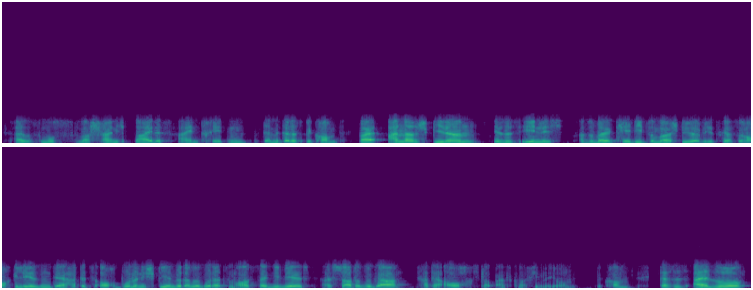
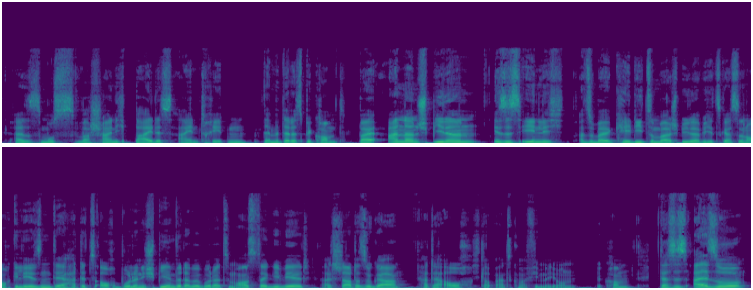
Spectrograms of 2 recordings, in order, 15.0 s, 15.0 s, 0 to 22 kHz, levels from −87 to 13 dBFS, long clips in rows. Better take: second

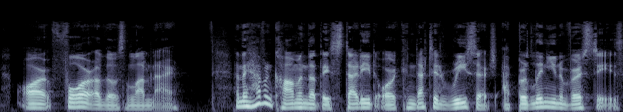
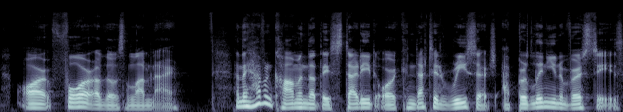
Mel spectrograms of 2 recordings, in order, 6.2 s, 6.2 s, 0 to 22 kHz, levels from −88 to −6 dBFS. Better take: second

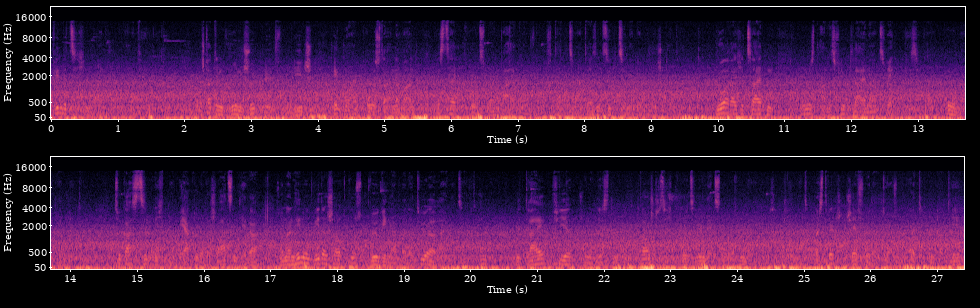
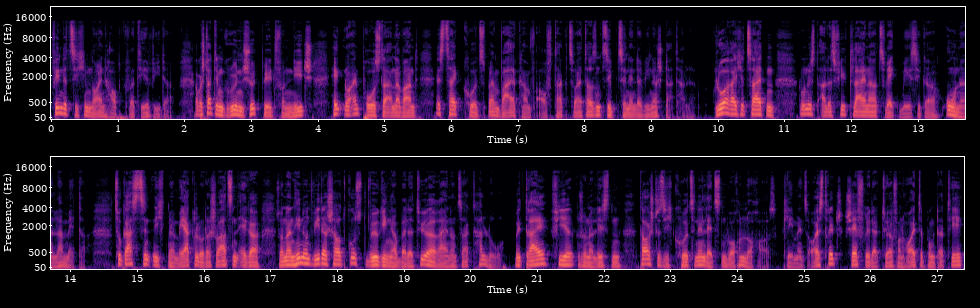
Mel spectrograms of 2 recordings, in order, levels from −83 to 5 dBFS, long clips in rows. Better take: second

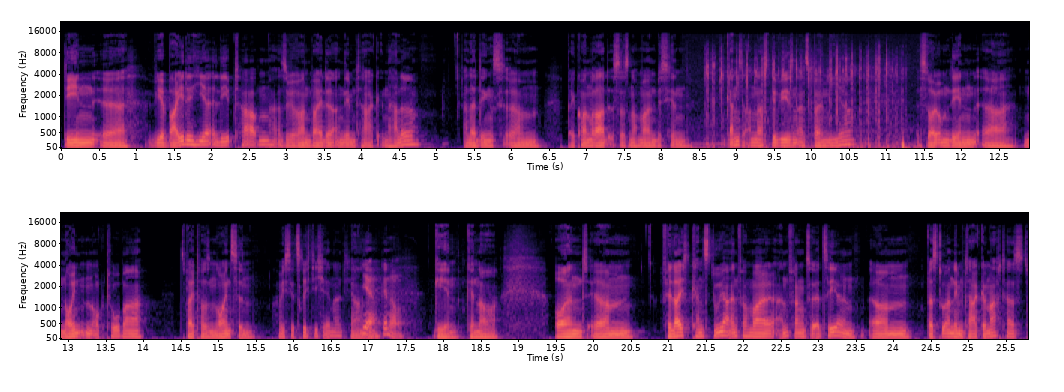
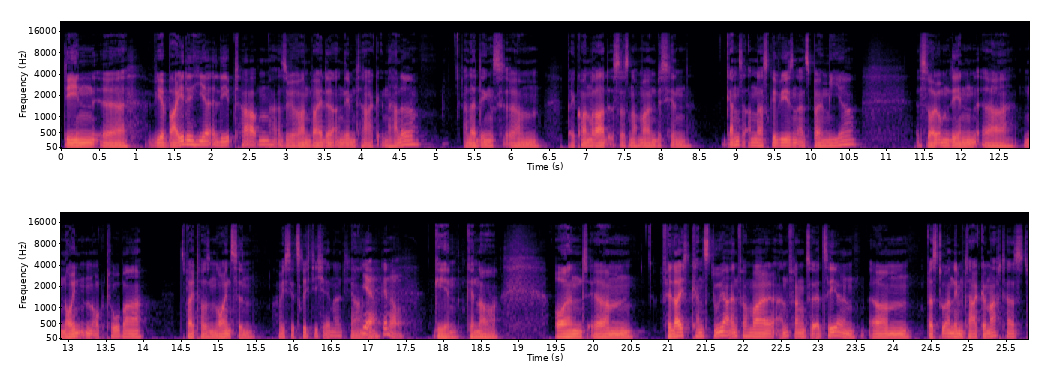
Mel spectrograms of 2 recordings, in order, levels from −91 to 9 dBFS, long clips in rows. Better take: second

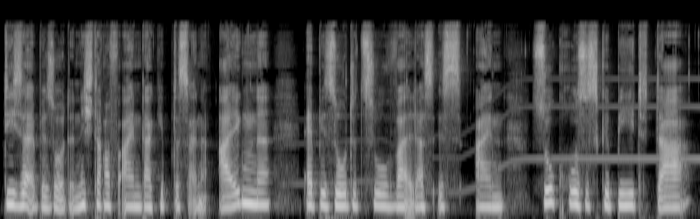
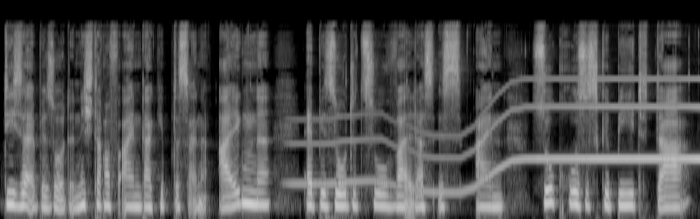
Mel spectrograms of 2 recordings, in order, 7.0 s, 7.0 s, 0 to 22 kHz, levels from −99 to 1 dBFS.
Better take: first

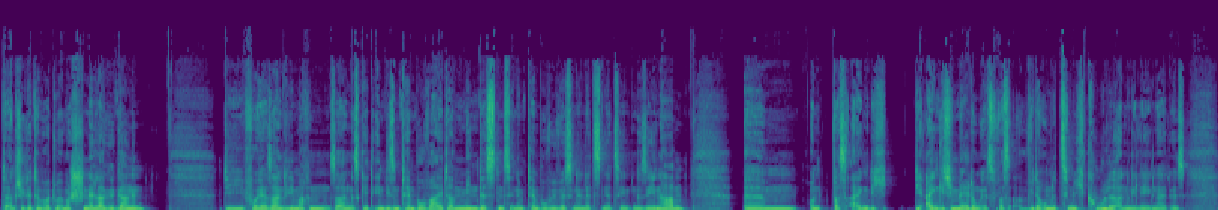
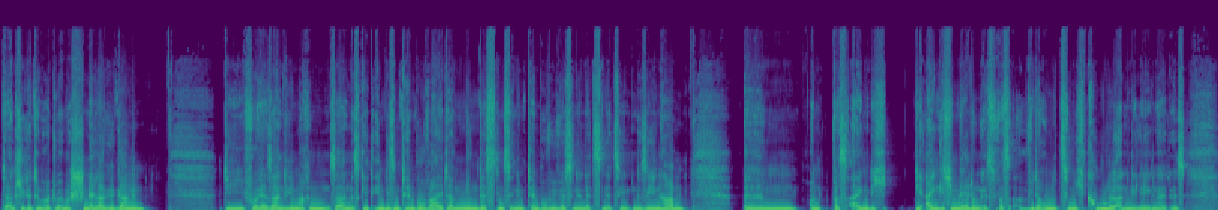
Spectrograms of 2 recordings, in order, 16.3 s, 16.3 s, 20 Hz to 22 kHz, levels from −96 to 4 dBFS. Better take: first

